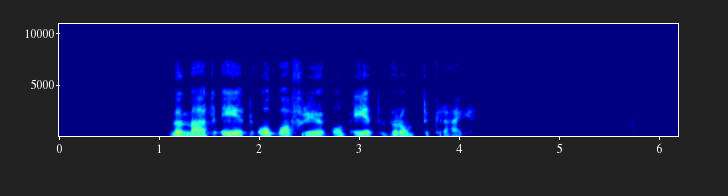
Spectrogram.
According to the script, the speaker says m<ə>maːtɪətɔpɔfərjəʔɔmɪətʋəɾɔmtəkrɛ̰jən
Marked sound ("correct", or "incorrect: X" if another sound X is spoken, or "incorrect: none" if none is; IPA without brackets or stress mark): correct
